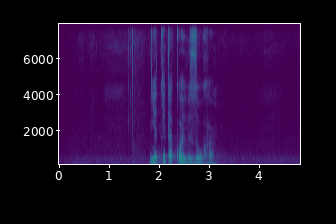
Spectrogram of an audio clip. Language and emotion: Russian, neutral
